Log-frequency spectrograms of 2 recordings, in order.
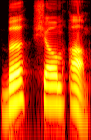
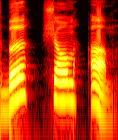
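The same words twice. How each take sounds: First: Slower, deliberate repeat of B shom am. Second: Slow, careful sounding out of b shom am. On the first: Teacher repeating the Hebrew word for students, very slowly. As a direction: say B shom am slowly, each syllable apart. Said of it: "this is b shom am". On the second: Teacher sounding out a Hebrew form for students, slowly. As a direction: spell out b shom am syllable by syllable. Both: Shown as a demonstration.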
